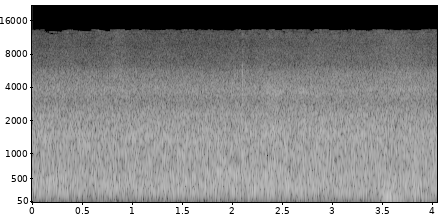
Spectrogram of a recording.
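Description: Steady, even rushing hiss of background noise, with a brief low rumble near the end.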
